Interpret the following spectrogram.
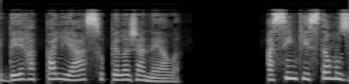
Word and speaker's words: palhaço: Josh mostra o dedo para ele e berra palhaço pela janela. Assim que estamos longe da vista de Tim, Josh descansa no assento, rindo. É palhaço, Josh. Sem a letra I.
